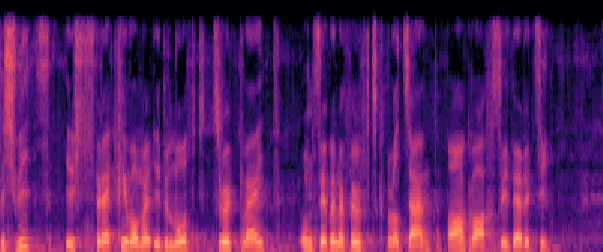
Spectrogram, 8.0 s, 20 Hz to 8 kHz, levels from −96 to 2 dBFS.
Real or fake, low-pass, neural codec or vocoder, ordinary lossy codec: fake; 7.2 kHz; autoencoder, 22.05 kHz, a latent of 192 numbers a frame, VITS, trained on one speaker; none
